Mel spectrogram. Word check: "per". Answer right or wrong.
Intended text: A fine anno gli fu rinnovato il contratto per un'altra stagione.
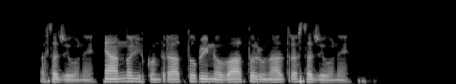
wrong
